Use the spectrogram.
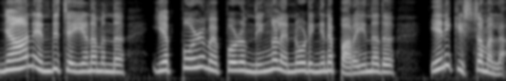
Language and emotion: Malayalam, angry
